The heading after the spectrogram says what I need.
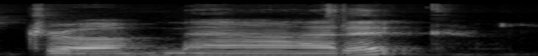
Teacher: our syllable stress is on this middle syllable ma. So it's dramatic, short, long, short.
